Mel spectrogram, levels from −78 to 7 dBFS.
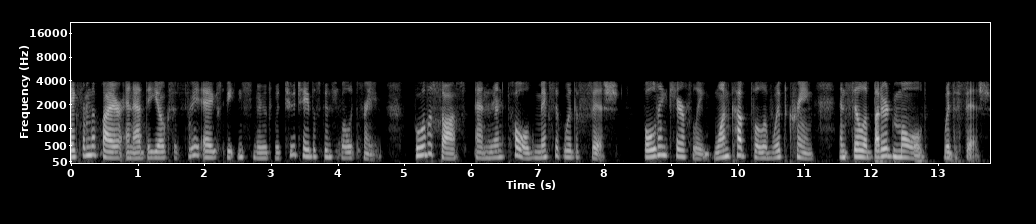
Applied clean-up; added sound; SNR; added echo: neural mask model DeepFilterNet 3.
